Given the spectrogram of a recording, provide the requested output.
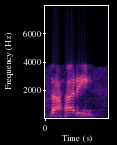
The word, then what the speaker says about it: سحری: اچھا اس کی صحیح جو ادائیگی ہے نا صحیح تلفظ ہے سحری, سین پر بھی زبر ہا پر بھی زبر, ٹھیک ہے, یہ بولا جائے سحری کا وقت ہو گیا ہے.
